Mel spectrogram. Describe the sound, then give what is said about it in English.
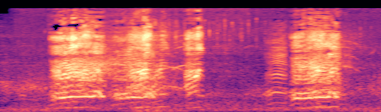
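Swans flying overhead call out in a quick series of loud, brassy honks, about five calls in two bursts with a short pause between, clear with no voices. “Tell me, please, what kind of birds you are? They are swans, answers a dog running by.”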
